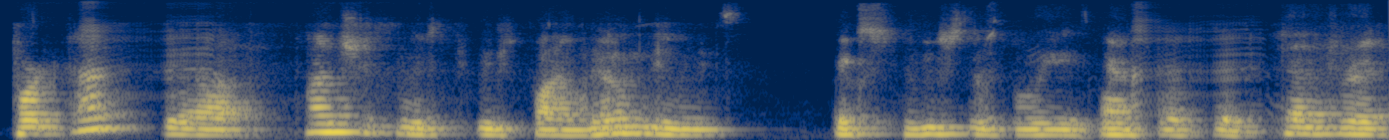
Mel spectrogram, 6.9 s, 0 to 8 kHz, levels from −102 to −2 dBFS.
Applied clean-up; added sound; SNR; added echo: neural mask model DeepFilterNet 3.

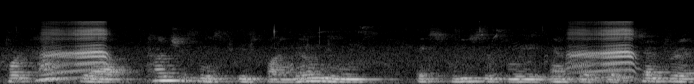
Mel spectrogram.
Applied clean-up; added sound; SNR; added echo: none; Bird / Fowl; 7 dB; reverberation time 0.9 s.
